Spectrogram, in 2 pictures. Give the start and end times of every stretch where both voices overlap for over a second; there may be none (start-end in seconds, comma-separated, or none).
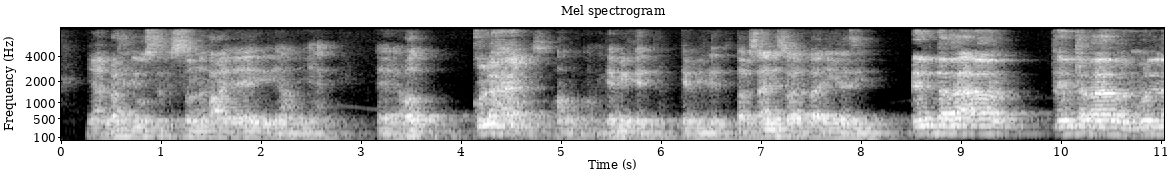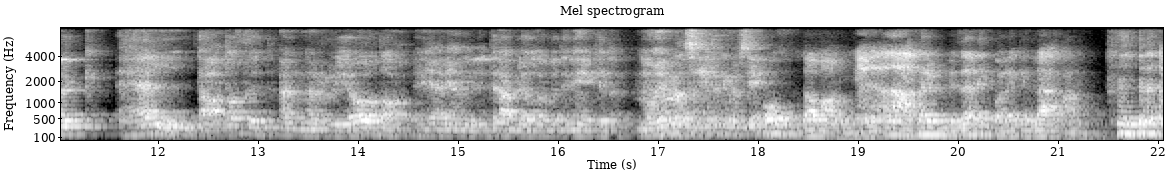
none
